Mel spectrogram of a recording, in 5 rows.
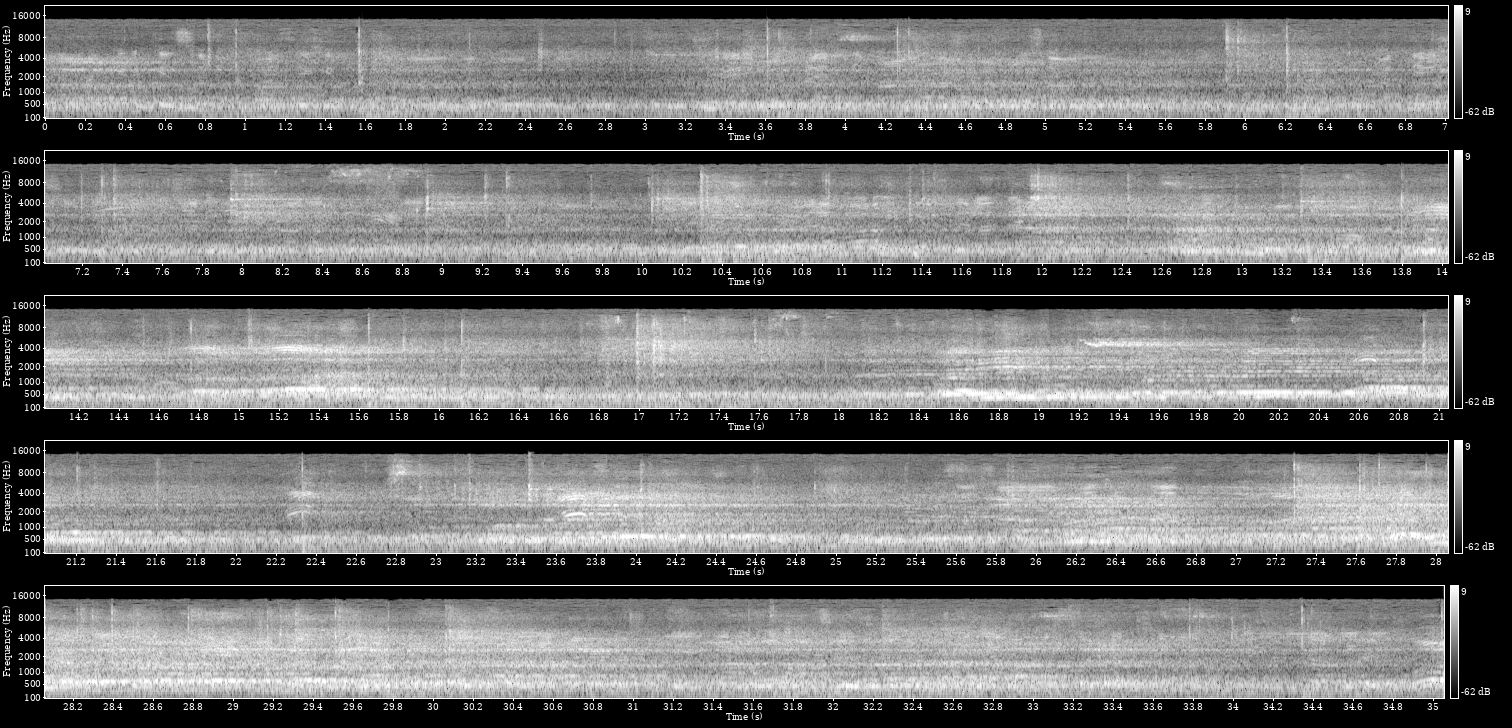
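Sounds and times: people shouting with echo: 23.2 - 33.2.

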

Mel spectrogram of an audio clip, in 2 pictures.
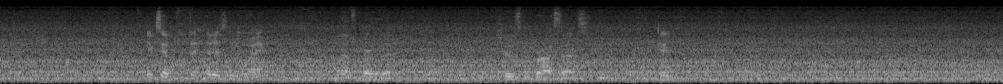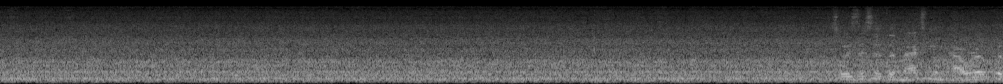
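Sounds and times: laser engraving machine whirring: 0.0 - 20.0.

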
